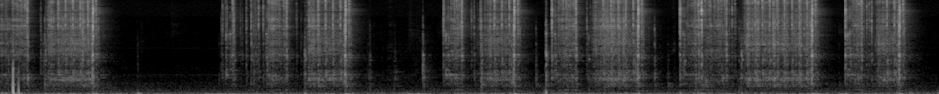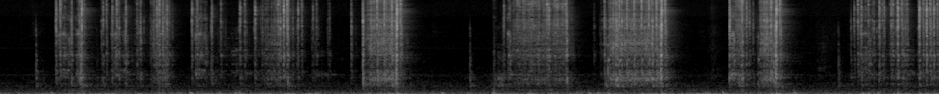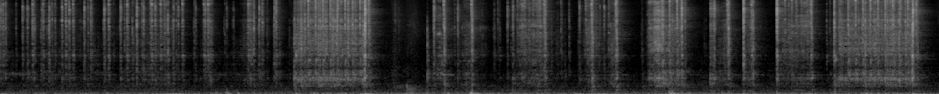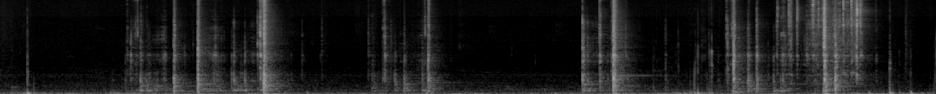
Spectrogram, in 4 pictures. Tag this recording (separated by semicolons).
dial; telephone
